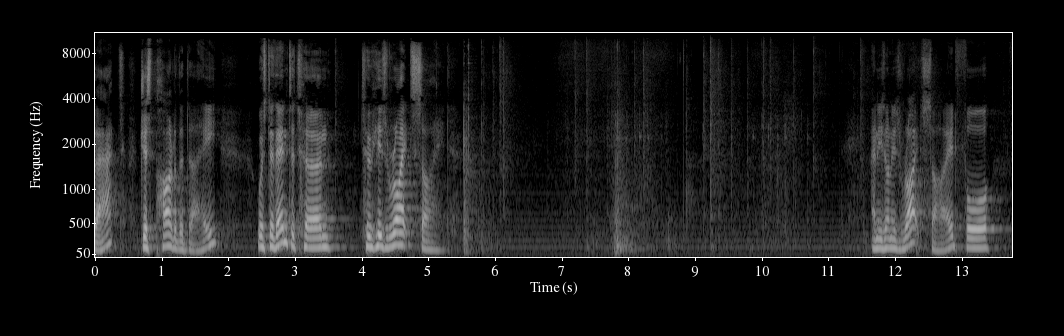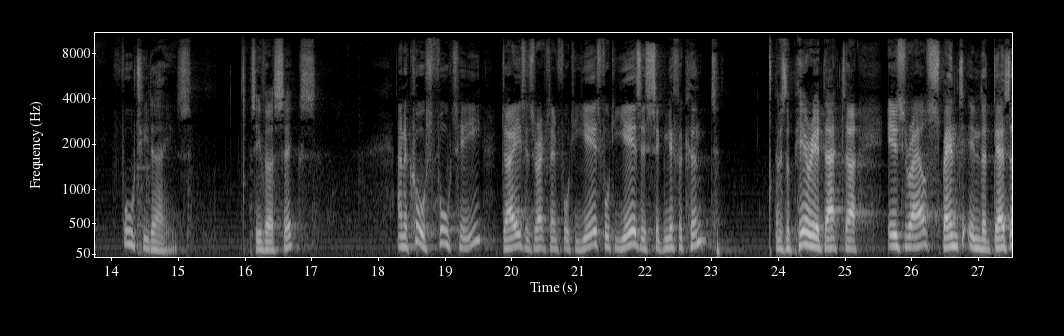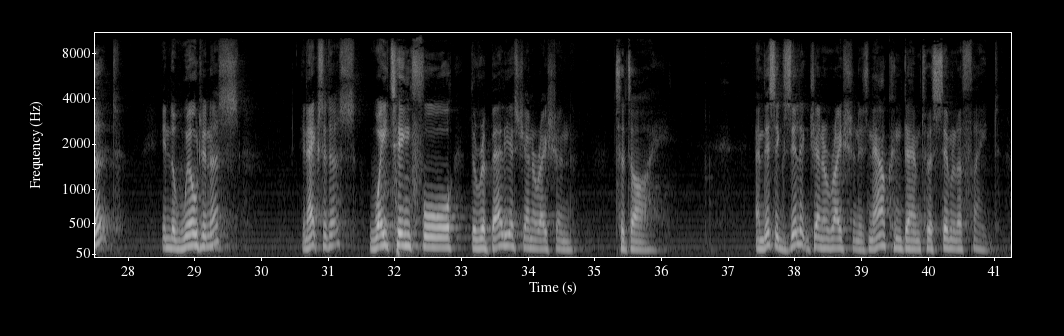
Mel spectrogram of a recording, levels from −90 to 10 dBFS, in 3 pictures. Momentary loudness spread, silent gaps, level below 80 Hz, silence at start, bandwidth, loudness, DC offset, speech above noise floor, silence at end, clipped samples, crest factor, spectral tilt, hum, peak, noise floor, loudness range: 19 LU; none; -64 dBFS; 0 s; 10.5 kHz; -27 LUFS; under 0.1%; 37 dB; 0.35 s; under 0.1%; 24 dB; -5.5 dB/octave; none; -4 dBFS; -63 dBFS; 10 LU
